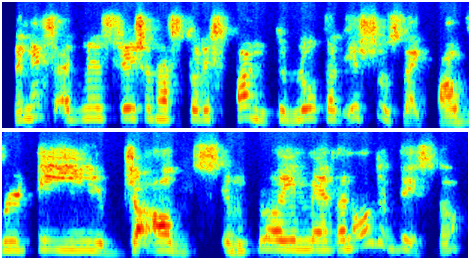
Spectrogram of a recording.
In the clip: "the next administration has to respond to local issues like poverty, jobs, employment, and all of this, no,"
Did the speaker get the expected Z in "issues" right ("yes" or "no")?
no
